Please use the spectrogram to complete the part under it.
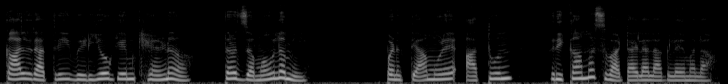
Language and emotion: Marathi, sad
